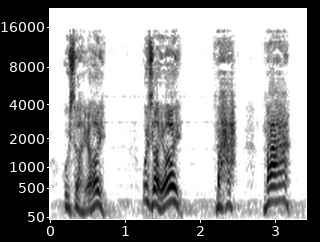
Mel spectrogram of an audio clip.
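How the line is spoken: Screaming old woman. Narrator (Vietnamese): Vừa hét lên, bà tôi

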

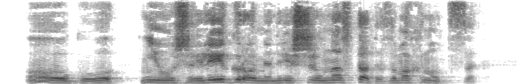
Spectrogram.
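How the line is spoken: Quiet snort. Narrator (Russian): Негромко хмыкнул Руинс

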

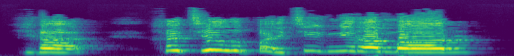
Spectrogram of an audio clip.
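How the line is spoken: Sobbing. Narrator (Russian): рыдала миссис Ривз

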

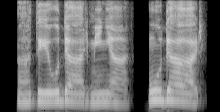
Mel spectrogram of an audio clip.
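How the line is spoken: Screamed at top of lungs. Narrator (Russian): Завопила во все горло

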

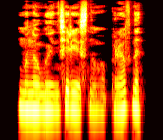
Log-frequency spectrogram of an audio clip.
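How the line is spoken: Hoarse. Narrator (Russian): Хрипло обратился

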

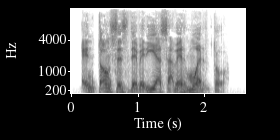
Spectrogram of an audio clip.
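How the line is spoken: Roaring bellow. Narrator (Spanish): bramó Black

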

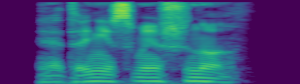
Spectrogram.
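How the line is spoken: Grumbling mutter. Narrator (Russian): буркнул Дерешев

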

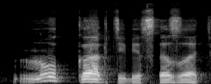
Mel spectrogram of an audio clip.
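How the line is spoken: Sighed. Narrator (Russian): вздохнул он

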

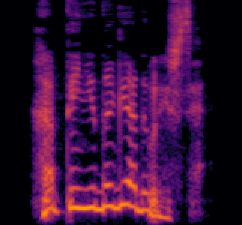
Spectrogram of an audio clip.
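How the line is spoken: Gloating giggle. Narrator (Russian): хихикнул он злорадно

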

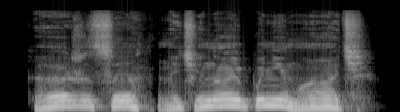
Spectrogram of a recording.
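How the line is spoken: Mutter. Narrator (Russian): пробормотал Ауранг

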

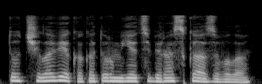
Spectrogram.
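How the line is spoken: Sigh. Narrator (Russian): она вздохнула

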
